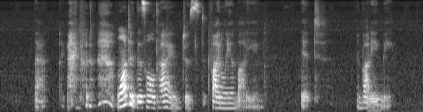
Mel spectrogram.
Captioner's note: chuckles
